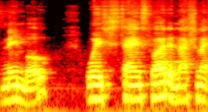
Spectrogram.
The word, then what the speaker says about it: NIMBO: Uh many people will pronounce it different ways, but it's Nimbo, which stands for the National Independent Movement for Pakai.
